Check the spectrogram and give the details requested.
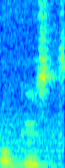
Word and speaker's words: Auguste: Enfim, até botei um PS na descrição do outro vídeo, que a pronúncia correta, né, seria Auguste, mas enfim, vida que segue.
